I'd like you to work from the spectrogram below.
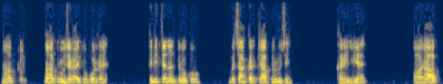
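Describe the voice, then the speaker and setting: Low-voiced man telling scripture stories. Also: a little slow, pauses often, no echo, lo-fi sound. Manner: animated storyteller who acts out quotes; chuckles between points. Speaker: devotional teacher. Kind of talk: scripture storytelling class.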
